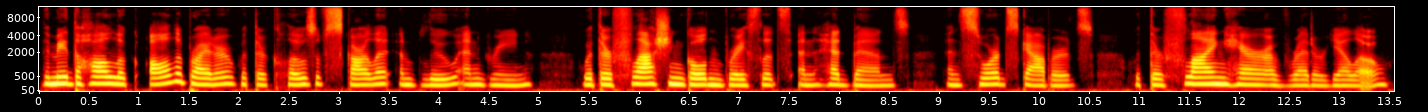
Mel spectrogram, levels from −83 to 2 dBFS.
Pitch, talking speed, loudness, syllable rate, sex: 205 Hz, 160 wpm, -19 LUFS, 3.8 syllables/s, female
